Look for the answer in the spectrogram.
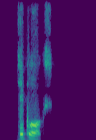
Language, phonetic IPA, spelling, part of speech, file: Latvian, [cipluōks], ķiploks, noun, Lv-ķiploks.ogg
- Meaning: 1. garlic (herbaceous plant, sp. Allium sativum, with pungent edible bulbs) 2. garlic (the bulbs of this plant, much used for cooking)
